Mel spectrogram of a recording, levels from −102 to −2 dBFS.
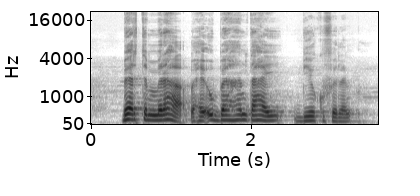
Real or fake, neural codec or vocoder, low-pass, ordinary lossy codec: real; none; none; none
